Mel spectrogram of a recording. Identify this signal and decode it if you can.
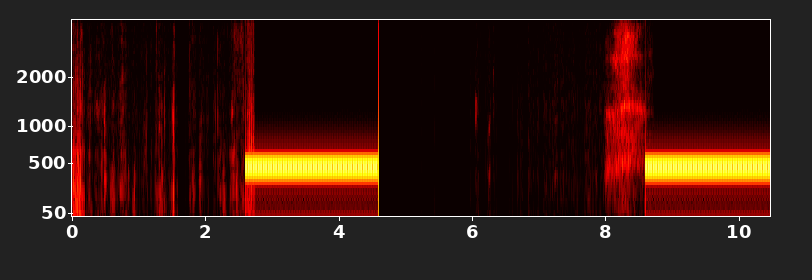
Ringback tone (North America), 440 + 480 Hz.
